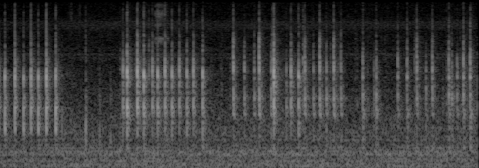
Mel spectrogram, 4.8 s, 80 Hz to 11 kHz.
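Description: Rapid typing on an RK96s mechanical keyboard fitted with tactile switches, a close, steady clatter of keystrokes in bursts with brief pauses, no voices.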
